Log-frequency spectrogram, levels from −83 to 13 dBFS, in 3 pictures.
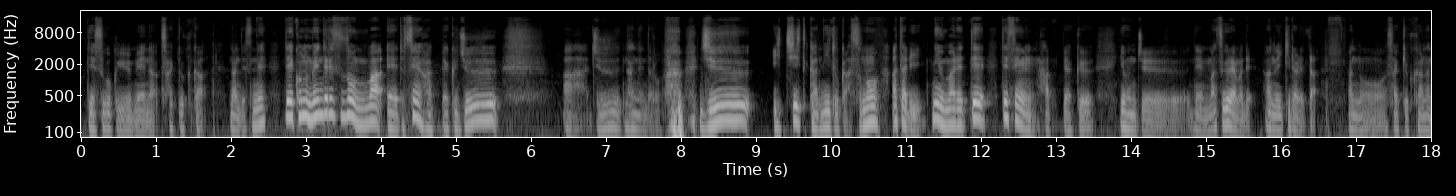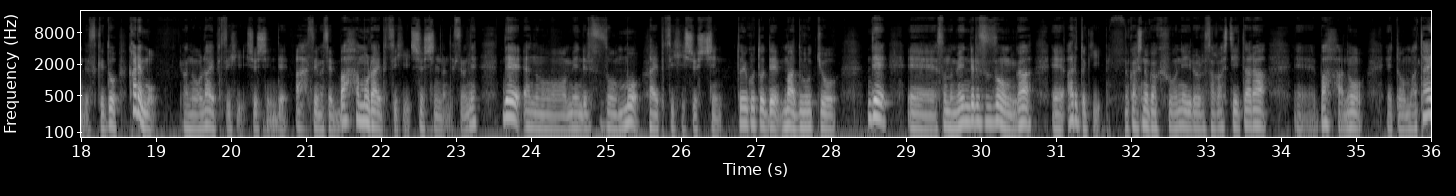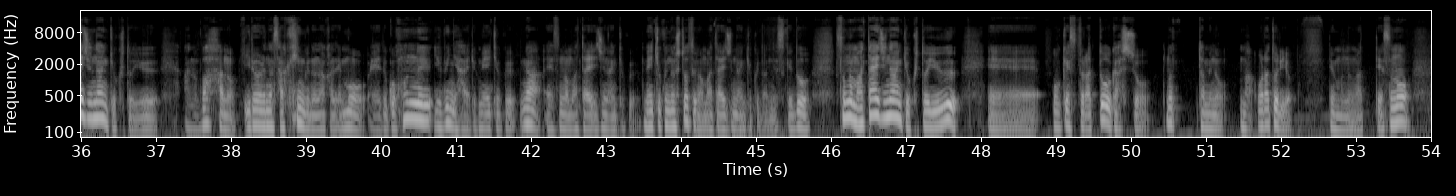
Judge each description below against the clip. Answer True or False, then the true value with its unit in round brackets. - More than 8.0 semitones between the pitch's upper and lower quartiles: False (5.6 semitones)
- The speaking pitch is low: True (120 Hz)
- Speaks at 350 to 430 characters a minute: False (315 characters per minute)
